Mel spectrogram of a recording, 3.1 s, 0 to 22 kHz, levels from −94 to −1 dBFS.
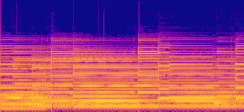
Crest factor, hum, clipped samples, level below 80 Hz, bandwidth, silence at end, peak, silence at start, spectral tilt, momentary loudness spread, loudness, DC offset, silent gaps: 10 dB; none; under 0.1%; -52 dBFS; 6.8 kHz; 0 s; 0 dBFS; 0 s; -6 dB/octave; 2 LU; -10 LUFS; under 0.1%; none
